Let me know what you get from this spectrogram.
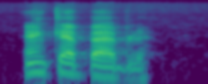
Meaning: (adjective) unable, incapable; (noun) incompetent (person)
- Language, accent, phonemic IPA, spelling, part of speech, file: French, France, /ɛ̃.ka.pabl/, incapable, adjective / noun, LL-Q150 (fra)-incapable.wav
